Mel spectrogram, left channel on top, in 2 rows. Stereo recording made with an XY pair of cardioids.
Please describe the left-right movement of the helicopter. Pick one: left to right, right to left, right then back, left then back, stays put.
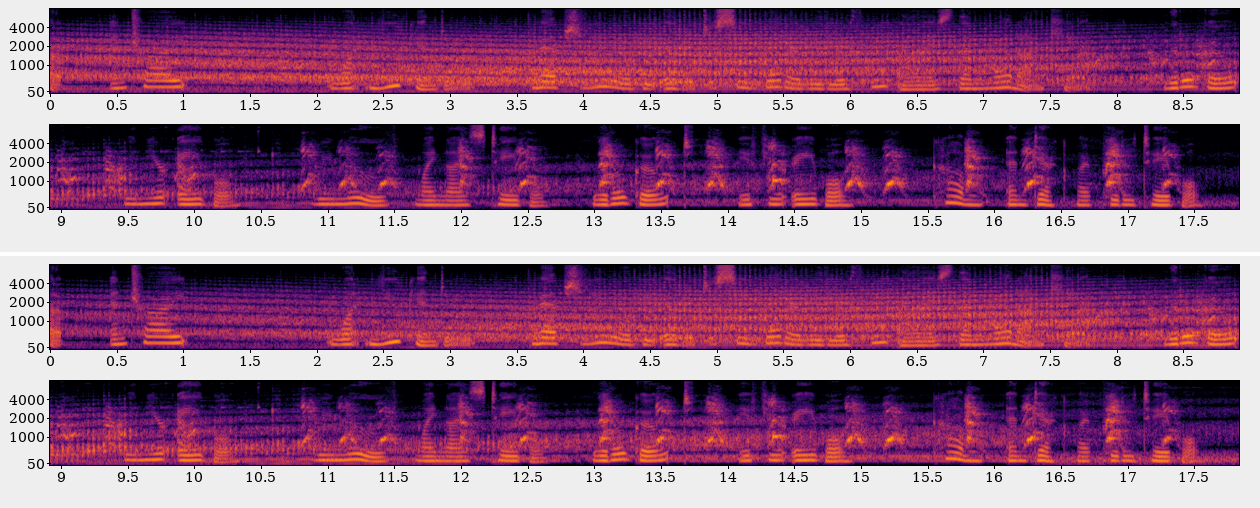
left to right.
